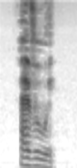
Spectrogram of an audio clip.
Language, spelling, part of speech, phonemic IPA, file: French, avoués, verb, /a.vwe/, LL-Q150 (fra)-avoués.wav
- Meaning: masculine plural of avoué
